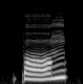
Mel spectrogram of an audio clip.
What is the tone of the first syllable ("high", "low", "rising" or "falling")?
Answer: rising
